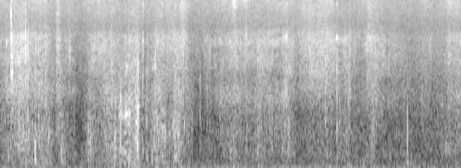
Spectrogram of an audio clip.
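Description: Bed linens rustling and sliding as a lift sheet is pulled to roll a patient onto her back, with soft handling noises; busiest in the first two seconds, then quieter.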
